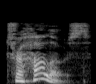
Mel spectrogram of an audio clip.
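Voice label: "trehalose", British English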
